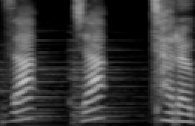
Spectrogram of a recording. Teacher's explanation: 일본어의 자는 혀끝을 윗니, 뒤쪽 잇몸에 살짝 대고 마찰을 일으키면서 내는 소리입니다. 혀가 너무 강하게 닿아서 혀가 튀어나오거나 바람 소리가 너무 많이 나지 않도록 주의해야 합니다. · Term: 자행 발음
